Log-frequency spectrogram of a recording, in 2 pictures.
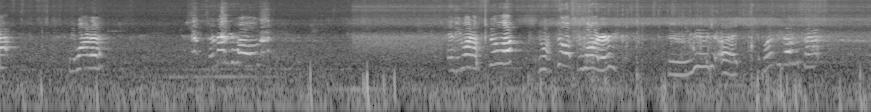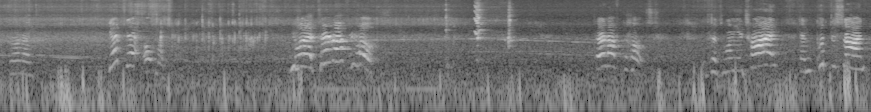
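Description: A child's high-pitched voice in short bursts of shouts and exclamations throughout. From about five seconds in until about fifteen seconds, a steady hiss of water running from a garden hose fitted with a cluster of water balloons.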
